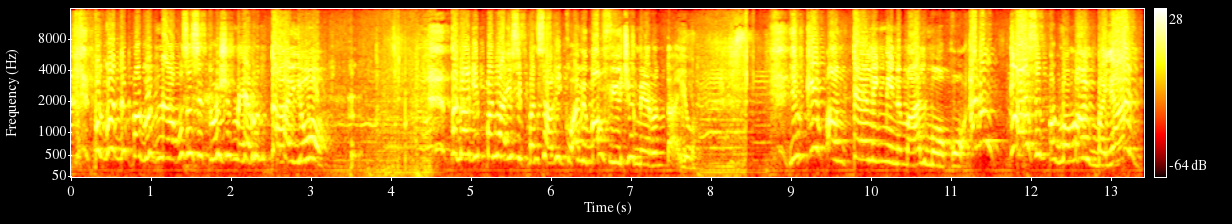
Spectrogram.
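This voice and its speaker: A high-voiced Filipino woman, emotional and heartbroken, in a radio love drama. She mixes Tagalog and English with weary resolve, in an echoey recording with loud music. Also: sing-song, moderate pace. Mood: tearful, pleading, angry. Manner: code-switches between Tagalog and English. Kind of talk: Filipino radio romance drama acting and narration.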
